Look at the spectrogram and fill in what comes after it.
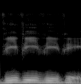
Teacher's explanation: For V, like in your top teeth, gently touch your bottom lip. And you should feel a vibration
